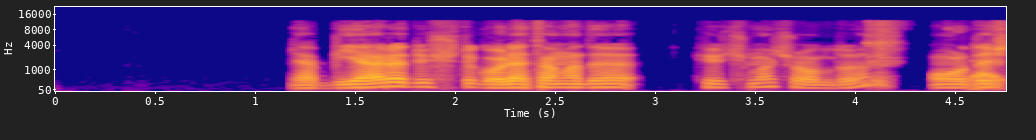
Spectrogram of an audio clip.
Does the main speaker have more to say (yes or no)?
yes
